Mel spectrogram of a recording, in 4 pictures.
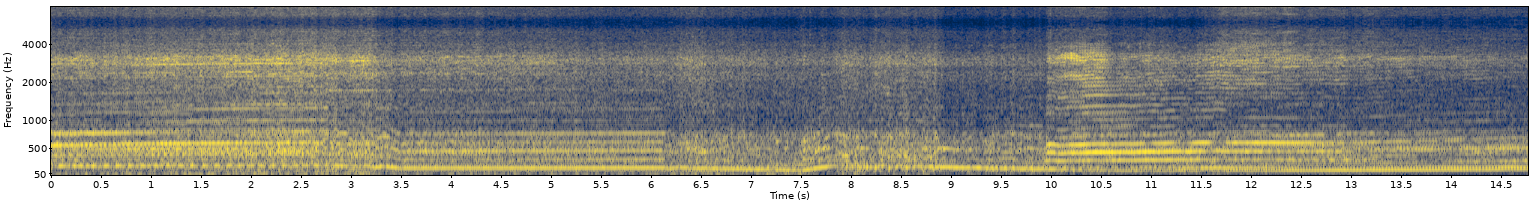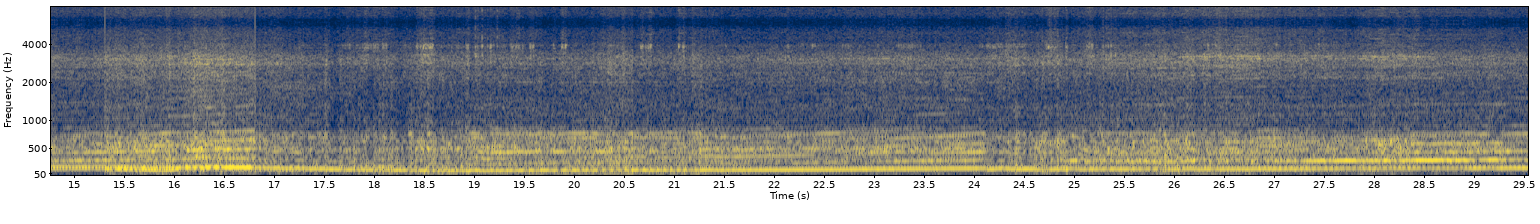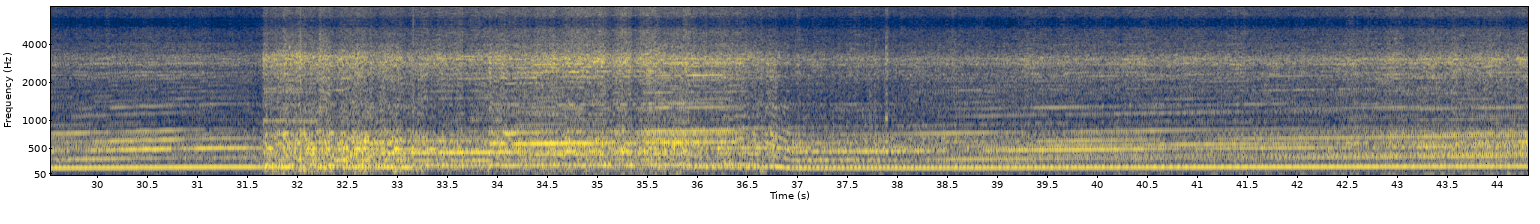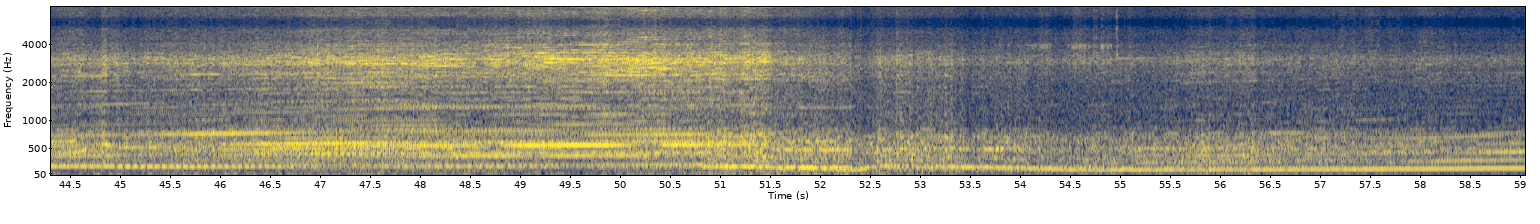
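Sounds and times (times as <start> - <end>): race car engine under load: 14.3 - 59.0.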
